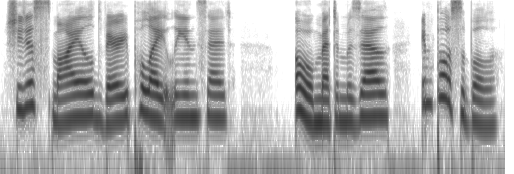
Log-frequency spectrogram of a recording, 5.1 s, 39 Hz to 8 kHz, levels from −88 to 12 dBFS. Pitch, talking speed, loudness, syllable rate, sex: 225 Hz, 115 wpm, -16 LUFS, 5.5 syllables/s, female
